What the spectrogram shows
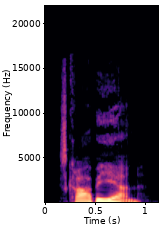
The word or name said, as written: skrabejern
